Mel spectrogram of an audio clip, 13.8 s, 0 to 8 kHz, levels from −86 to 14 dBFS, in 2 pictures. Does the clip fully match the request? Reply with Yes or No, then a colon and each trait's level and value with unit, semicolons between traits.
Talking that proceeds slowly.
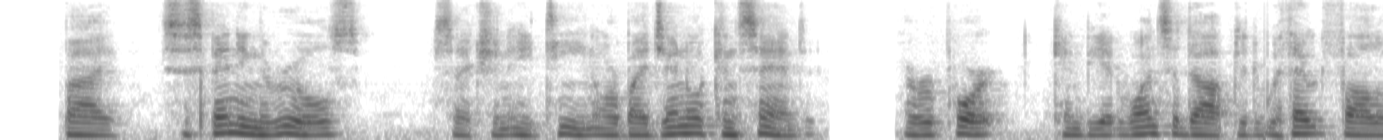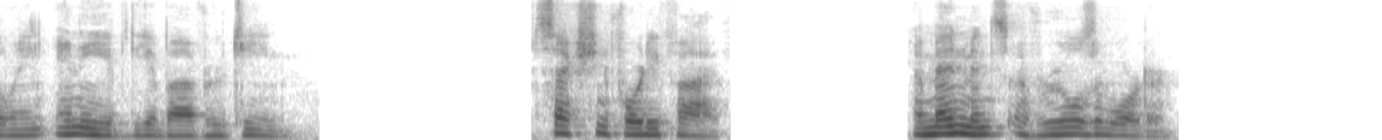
Yes: slow, 130 wpm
